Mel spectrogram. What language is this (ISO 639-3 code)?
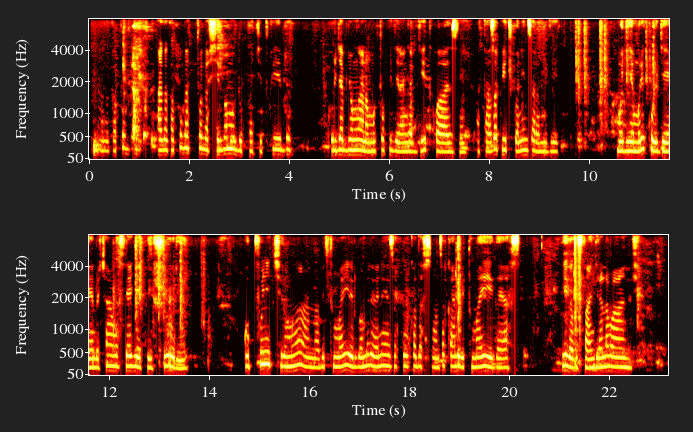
kin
